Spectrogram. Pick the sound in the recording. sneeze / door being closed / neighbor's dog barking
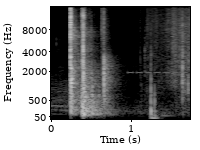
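door being closed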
